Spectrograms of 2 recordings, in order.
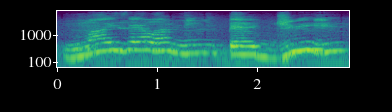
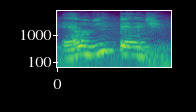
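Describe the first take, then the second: First: "impede" sung slowly with the stress shifted off "pe"; misplaced stress. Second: "impede" spoken plainly, stress on "pe"; correct stress. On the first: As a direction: drag "Mas ela me impede" with the wrong syllable stressed. ("impede" cantado com a tônica errada) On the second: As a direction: say "ela me impede" with natural stress. ("impede" com a tônica certa em "pe") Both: Shown as a demonstration. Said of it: "Não é "me impede".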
